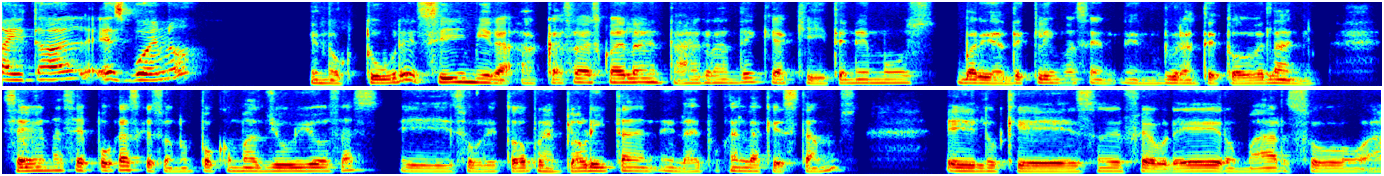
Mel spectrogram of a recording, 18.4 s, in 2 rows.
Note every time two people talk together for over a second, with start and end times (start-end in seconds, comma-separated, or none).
none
